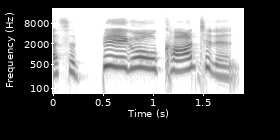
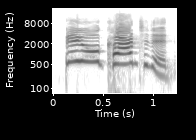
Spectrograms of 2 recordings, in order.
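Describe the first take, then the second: First: Said in the usual way. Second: High, loud exclamation; emphatic repeat. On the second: Real, not acted. Streamer repeating for effect to viewers, loud emphatic repeat.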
